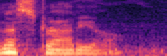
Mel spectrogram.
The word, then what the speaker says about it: Vanesstradiol: Yeah, Venestradiol.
